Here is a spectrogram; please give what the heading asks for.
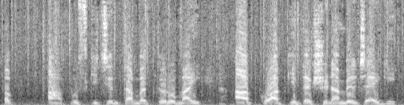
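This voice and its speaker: Lady doing a bossy scheming cartoon stepmom, lowish voice, sly and coaxing. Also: normal speed, soft background music, lightly acted. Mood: conniving. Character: scheming, contemptuous middle-aged stepmother. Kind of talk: Hindi cartoon story character acting.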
